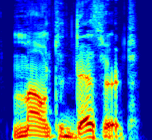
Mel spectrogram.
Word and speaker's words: Mount Desert: As decreed by the natives, one spells it Mount Desert, but the pronunciation is Mount Desert.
